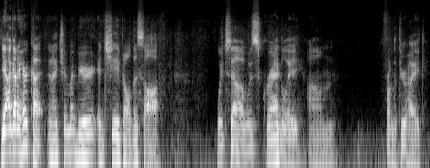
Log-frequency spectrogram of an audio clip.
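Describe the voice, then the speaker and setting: Brief: young male streamer, low-ish voice, relaxed rambling chat with fillers. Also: a little slow. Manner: rambling, easygoing, many fillers. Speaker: livestream host. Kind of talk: casual livestream chat reading comments. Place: car camping, indoors with partner.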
